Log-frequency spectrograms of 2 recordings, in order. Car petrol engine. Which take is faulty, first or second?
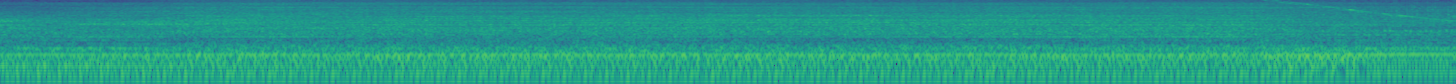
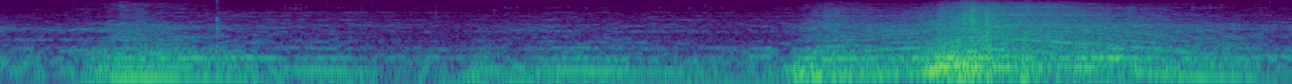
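first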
